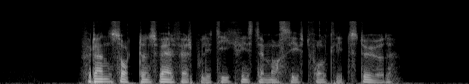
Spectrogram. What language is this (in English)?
Swedish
